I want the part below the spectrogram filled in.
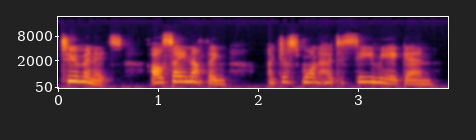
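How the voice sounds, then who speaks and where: A woman's voice: medium pitch, fairly even intonation, takes it slowly, close to an everyday voice. A woman voicing a tender, pleading male ghost in a spoken story. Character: gentle ghost of a devoted husband.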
